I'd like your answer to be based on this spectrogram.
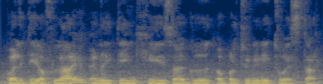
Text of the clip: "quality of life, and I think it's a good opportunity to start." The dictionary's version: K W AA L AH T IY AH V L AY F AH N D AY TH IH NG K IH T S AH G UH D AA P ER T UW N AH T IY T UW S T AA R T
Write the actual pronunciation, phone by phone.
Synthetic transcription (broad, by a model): K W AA L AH T IY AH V L AY F AH N D AY T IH NG K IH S AH G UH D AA P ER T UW N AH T IY T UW S T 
